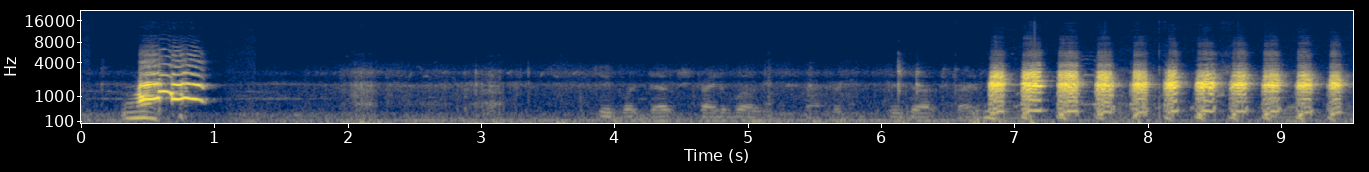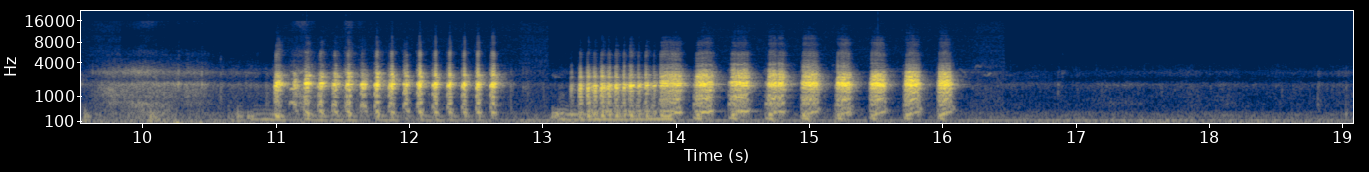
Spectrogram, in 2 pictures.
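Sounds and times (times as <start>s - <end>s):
duck call quacking: 0.3s - 1.0s, 6.8s - 9.6s, 11.0s - 16.2s.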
